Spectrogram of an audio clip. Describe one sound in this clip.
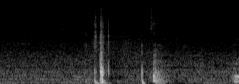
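A hand knocks and bumps against a phone close by.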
